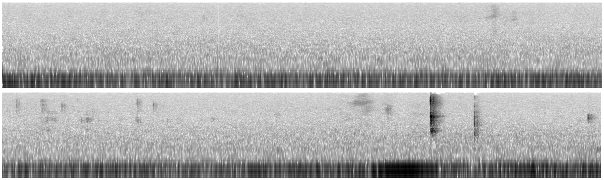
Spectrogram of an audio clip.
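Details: A quiet indoor room holds a low hum and a few soft clicks and taps, with one brief louder knock near the end.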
